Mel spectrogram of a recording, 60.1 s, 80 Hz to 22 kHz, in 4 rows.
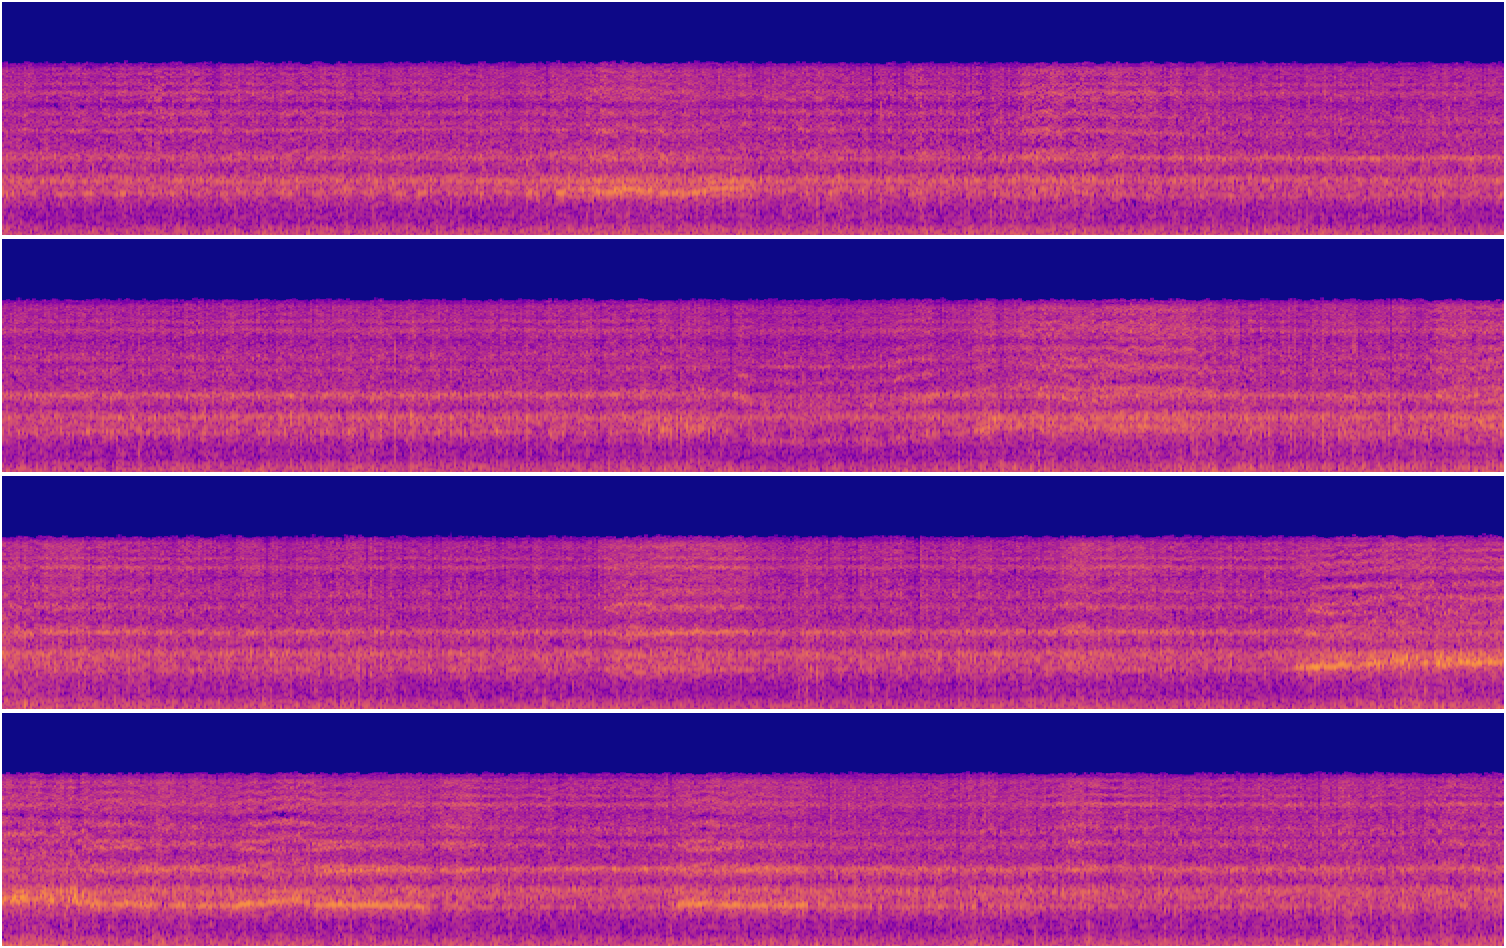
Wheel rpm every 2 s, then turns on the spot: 210, 210, 210, 220, 210, 200, 200, 200, 200, 200, 200, 190, 200, 200, 200, 200, 200, 200, 200, 200, 200, 200, 190, 200, 200, 190, 200, 200, 200, 200.
none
